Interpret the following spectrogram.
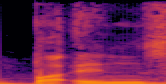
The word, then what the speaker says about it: buttons: Buttons. Buttons, mugs, pencils. What is he saying? Why doesn't that sound right? It's buttons. T. You got to say a T.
